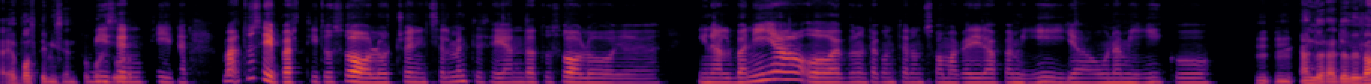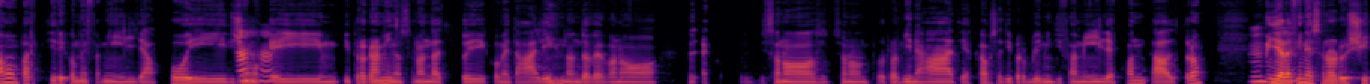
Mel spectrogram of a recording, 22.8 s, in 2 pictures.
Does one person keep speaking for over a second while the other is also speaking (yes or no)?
no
